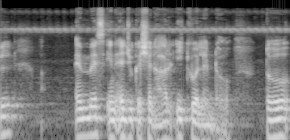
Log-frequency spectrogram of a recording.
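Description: A man's voice speaking briefly, starting about a second in, over a steady faint high-pitched tone that runs under the whole recording.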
